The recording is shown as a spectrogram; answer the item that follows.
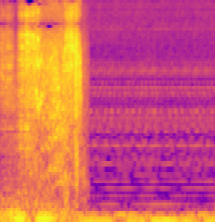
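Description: Whoosh sound effect of a logo sting: a noisy swish lasting about the first second, then a held, bass-heavy musical chord.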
